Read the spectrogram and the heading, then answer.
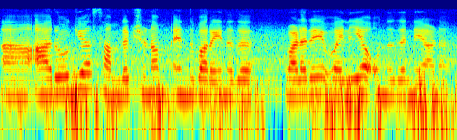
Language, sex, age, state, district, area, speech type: Malayalam, female, 18-30, Kerala, Wayanad, rural, spontaneous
